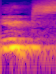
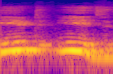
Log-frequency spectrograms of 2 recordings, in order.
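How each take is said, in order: First: "it's" in a single syllable; one-word contraction. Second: "it is" as two distinct words; two separate words. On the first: Teacher showing one pronunciation instead of two, "it's" as one word. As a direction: run it and is together as "it's". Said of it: "দুবার উচ্চারণ না করে একবারে বলবো". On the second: Teacher showing subject and verb apart, "it is" as two words. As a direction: give "it" and "is" a beat each. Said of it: "দুটো উচ্চারণ করছি দুবার". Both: Shown as a demonstration.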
